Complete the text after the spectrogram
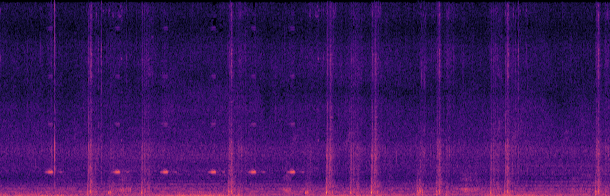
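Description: Footsteps clank on a hollow metal floor.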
